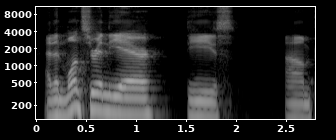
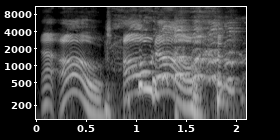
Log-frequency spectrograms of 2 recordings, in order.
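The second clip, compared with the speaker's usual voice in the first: much higher, louder alarmed "oh no" with a laugh; shocked dwarf; 13 semitones higher, 8 dB louder, much slower than usual. Acted. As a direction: gasp in mock alarm. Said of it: "her accent has always been the same".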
